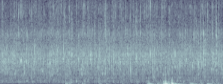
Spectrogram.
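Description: Water trickles over the overflow of a small garden pond, a steady, soft, close burble with a few brief gurgles toward the end and no voices.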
